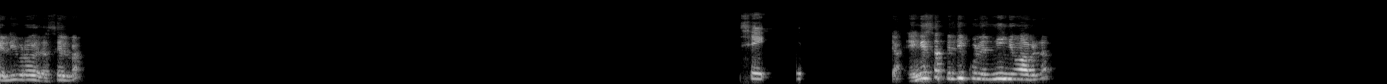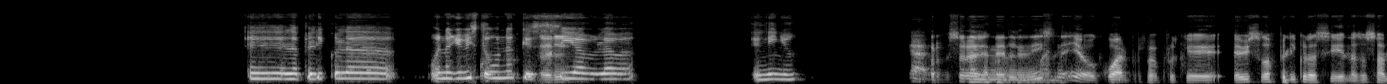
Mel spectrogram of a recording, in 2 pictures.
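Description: A young man speaks calmly through a microphone in an online call, with pauses.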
